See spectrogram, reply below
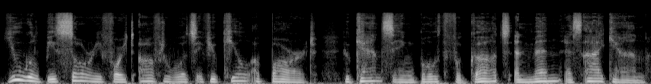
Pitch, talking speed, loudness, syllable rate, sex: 125 Hz, 210 wpm, -21 LUFS, 4.3 syllables/s, male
